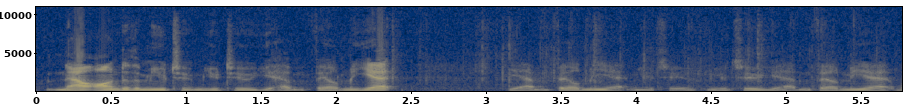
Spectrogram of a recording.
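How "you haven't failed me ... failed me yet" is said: ordinary delivery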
